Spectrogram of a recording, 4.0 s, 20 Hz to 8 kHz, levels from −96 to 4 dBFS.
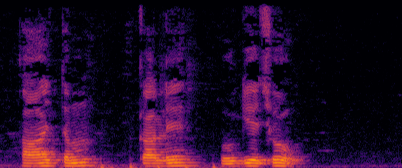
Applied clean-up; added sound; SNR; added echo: none; Tap; 18 dB; none.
